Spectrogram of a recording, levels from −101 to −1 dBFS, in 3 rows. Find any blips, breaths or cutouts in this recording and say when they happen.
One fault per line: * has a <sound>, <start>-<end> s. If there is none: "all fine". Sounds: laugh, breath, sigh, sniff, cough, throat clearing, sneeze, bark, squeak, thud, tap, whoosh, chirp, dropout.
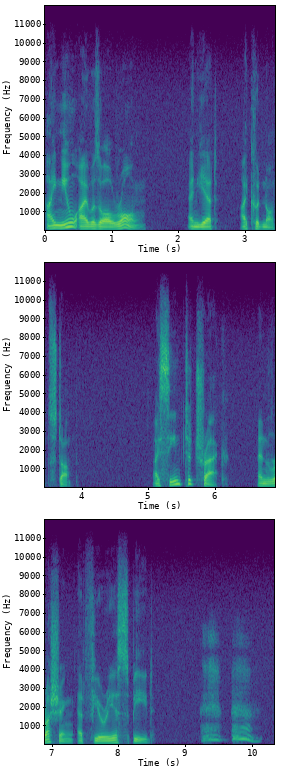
* has a throat clearing, 9.2-10.2 s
